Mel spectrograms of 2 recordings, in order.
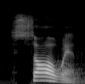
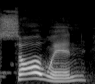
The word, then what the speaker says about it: Samhain: per Newt pronounced Samhain it's pronounced saw win okay so saw win is an ancient Celtic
